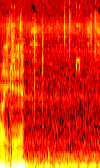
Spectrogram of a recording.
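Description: Keypad buttons beep as a code is entered.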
